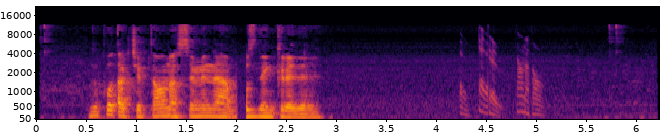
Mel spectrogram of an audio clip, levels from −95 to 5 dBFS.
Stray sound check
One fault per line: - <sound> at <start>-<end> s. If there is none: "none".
- dropout at 2.0-2.1 s
- chirp at 4.2-5.1 s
